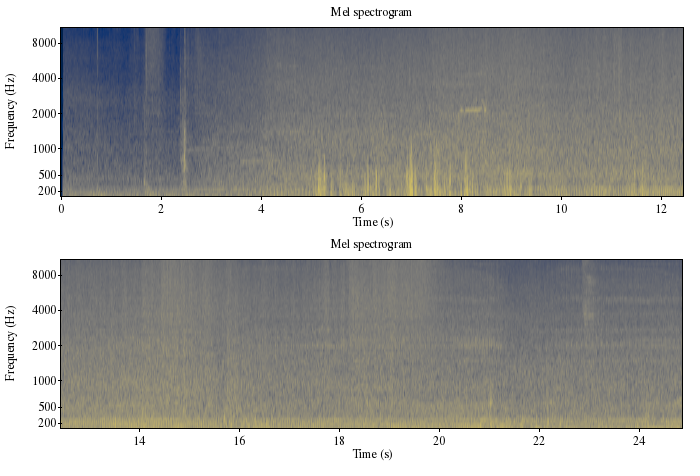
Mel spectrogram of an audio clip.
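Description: Delivery truck's diesel engine running steadily as it drives through shallow seawater, heard from inside the cab, getting louder over the first few seconds. A run of knocks and thumps comes about five seconds in, and a rushing of water over the body and wheels runs under the engine.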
